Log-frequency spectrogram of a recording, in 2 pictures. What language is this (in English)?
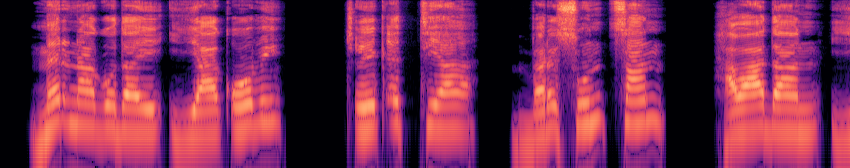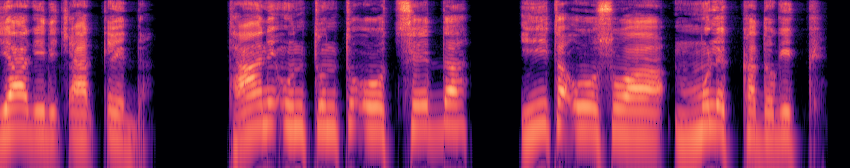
Dawro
